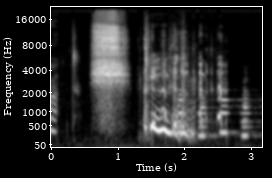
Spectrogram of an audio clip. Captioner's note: both laugh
